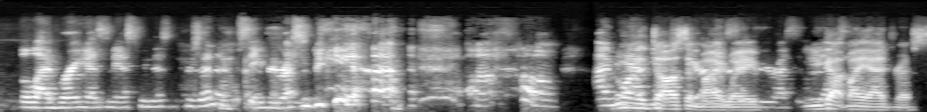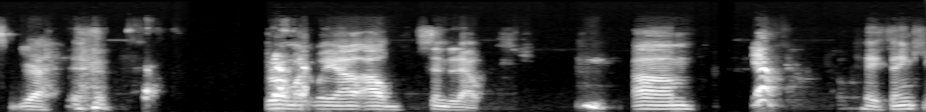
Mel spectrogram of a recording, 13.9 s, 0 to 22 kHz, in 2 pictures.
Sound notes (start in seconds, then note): 1.6 laughter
